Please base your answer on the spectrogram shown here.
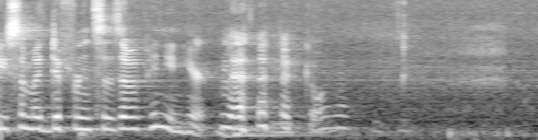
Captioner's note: laughs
